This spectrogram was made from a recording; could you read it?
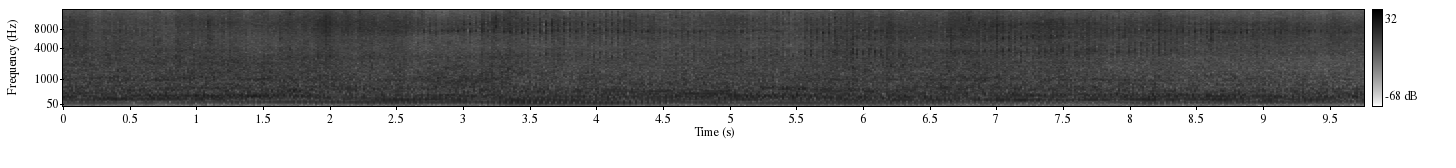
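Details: Mountfield budget push mower with entry-level Honda vertical-crankshaft engine, revived old unit, cutting grass: steady even buzzing drone with no misses or surging; normal healthy running under load.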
